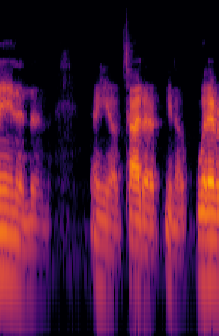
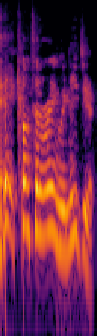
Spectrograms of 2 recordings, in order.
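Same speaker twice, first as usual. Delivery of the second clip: urgent request; 13 semitones higher, 4 dB louder than usual. Retold or imitated. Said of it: "so he said".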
